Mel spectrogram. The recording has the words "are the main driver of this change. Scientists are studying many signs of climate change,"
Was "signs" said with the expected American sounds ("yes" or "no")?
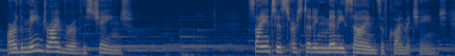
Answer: yes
